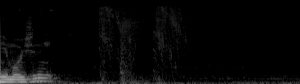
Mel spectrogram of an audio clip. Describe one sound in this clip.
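A game laser effect whooshes with a hissing rush.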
